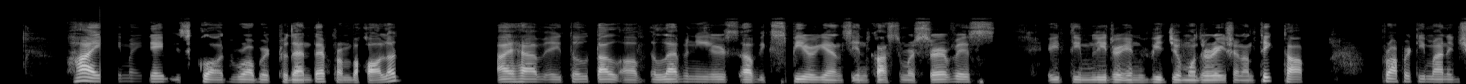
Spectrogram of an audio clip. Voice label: Voice Recording, Self Introduction; Brivity Virtual Assistants; Real Estate Property Manager for Leo Property Solutions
